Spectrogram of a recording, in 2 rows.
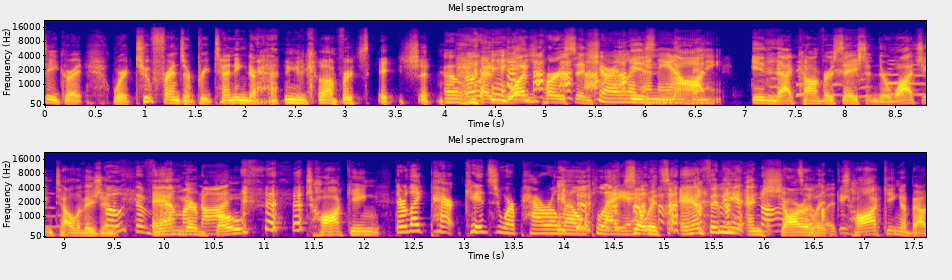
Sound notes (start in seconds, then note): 2.0 chuckles; 10.6 laughs; 13.9 laughter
